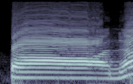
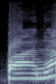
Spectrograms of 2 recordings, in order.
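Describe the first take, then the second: First: പാന with a long first aa, set against പന; long a in paana. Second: Said in the usual way. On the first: Shown as a demonstration. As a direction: stretch the first vowel in പാന. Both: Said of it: "ദീർഘം ഇടുമ്പോ".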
